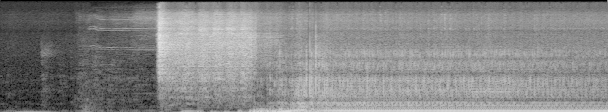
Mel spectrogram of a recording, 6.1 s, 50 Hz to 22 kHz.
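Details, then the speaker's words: Lexus RC F V8 on cold start: cranks and barks, then a deep steady idle with a faint metallic rattle; owner suspects a crooked flange where the RR Racing mid pipe meets the axle-back. "I hear a little rattle on idle. So, I think it's the um where that RR racing mid pipe meets up with this axle back."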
